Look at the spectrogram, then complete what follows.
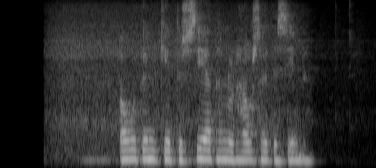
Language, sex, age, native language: Icelandic, female, 40-49, Icelandic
